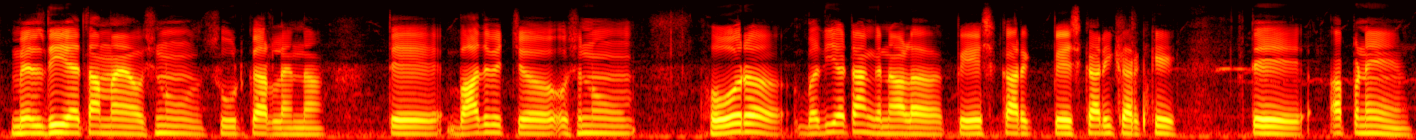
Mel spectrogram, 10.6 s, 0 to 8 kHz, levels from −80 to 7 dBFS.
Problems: constant background noise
